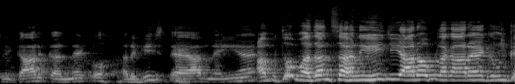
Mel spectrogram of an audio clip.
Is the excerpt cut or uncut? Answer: cut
